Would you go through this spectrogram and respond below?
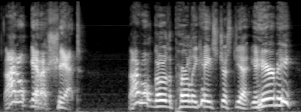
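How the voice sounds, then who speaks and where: A man voicing the ghost of a brash, crude young soldier, shouty and melodramatic, in a visual novel reading. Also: sits high, big pitch swings, normal speed, exaggerated voice. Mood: defiant, crude.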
